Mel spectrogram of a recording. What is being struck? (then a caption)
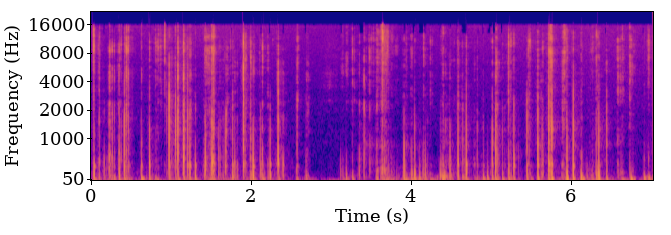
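Piece of tree bark. Long dark nails scratch and tap the rough, cracked outer side of a flat piece of tree bark held in both hands. The result is a dense run of dry, crackly scrapes and quick taps with a low, thumpy body and no ringing, pausing briefly near the middle before continuing.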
